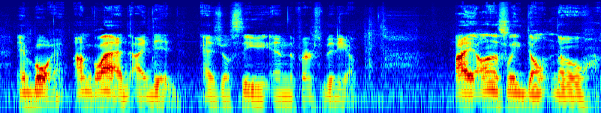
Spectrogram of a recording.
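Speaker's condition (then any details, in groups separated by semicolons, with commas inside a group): Cerebral palsy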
